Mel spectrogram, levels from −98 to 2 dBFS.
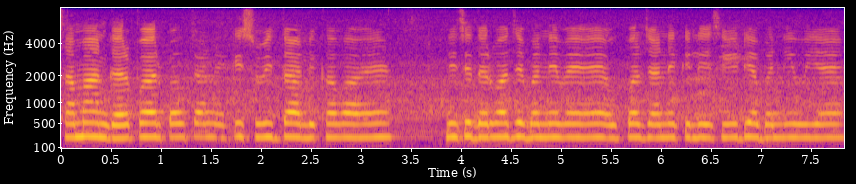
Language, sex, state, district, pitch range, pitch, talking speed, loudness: Hindi, female, Rajasthan, Bikaner, 240-250 Hz, 245 Hz, 170 wpm, -16 LUFS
